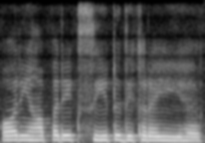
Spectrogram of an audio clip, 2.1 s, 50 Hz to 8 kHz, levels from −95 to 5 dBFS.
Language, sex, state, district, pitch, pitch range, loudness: Hindi, female, Chhattisgarh, Sukma, 235 Hz, 220-245 Hz, -11 LUFS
